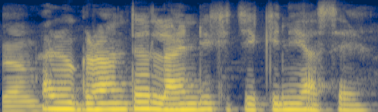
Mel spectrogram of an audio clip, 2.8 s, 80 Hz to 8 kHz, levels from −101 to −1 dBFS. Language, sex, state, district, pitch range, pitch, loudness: Nagamese, female, Nagaland, Kohima, 150-165 Hz, 155 Hz, -13 LUFS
